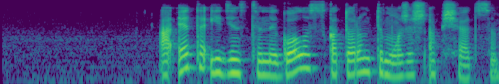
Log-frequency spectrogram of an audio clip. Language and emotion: Russian, neutral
